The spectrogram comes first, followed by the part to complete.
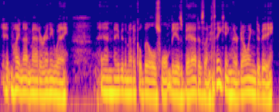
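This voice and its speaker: An actor playing a gentle, worried middle-aged father in an audio drama, speaking in a measured, earnest way with a husky voice. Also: on the low side, level tone, dry recording. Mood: worried, weary.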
